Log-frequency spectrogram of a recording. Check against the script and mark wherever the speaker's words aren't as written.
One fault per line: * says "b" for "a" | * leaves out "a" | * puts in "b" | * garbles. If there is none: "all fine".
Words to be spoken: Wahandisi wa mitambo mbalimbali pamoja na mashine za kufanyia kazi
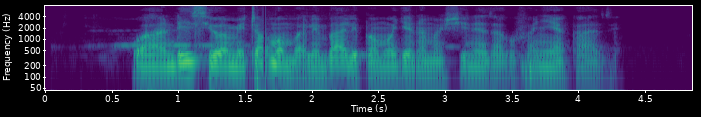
all fine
